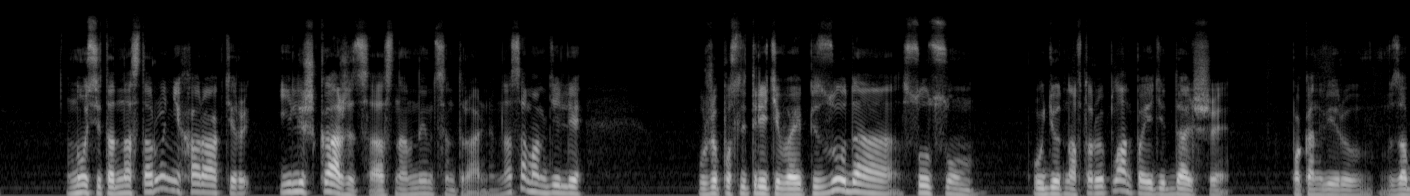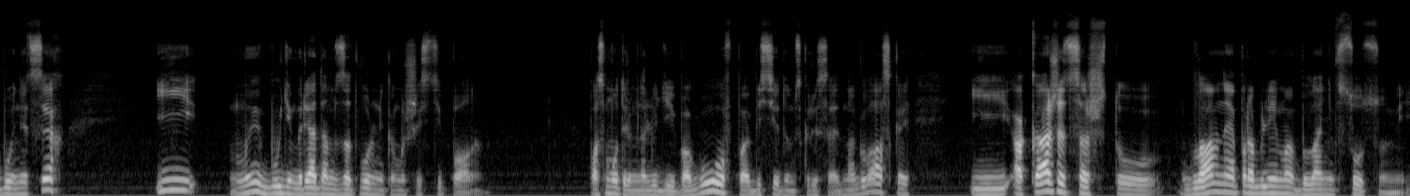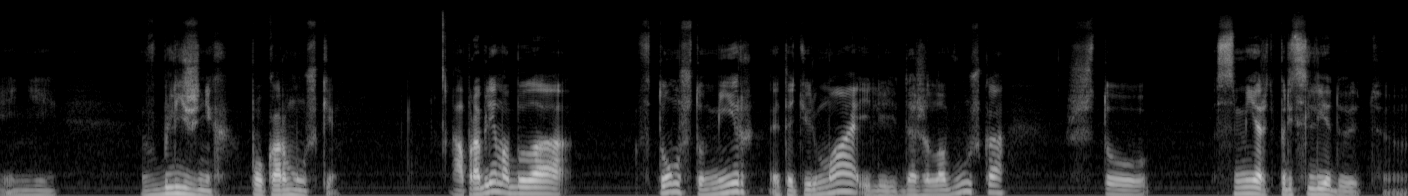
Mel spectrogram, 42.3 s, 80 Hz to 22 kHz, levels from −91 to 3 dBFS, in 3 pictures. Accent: native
